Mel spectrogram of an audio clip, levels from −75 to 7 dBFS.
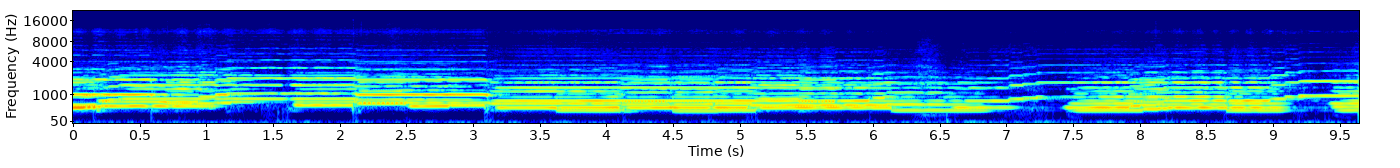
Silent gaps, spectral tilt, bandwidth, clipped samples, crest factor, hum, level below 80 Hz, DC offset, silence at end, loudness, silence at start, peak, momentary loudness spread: none; -2 dB/octave; 13 kHz; under 0.1%; 14 dB; none; -62 dBFS; under 0.1%; 0 s; -19 LUFS; 0 s; -6 dBFS; 8 LU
